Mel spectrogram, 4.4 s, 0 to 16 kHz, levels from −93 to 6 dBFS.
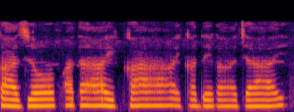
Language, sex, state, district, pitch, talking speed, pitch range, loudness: Chakma, female, Tripura, Unakoti, 215 Hz, 80 wpm, 205-225 Hz, -17 LUFS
